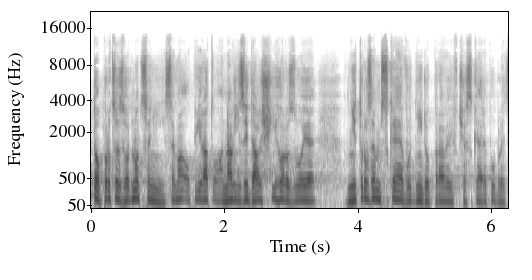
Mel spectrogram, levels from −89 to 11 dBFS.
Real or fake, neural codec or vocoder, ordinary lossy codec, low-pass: fake; vocoder, 44.1 kHz, 128 mel bands, Pupu-Vocoder; MP3, 64 kbps; 14.4 kHz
